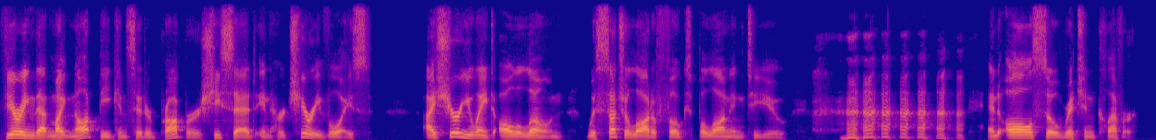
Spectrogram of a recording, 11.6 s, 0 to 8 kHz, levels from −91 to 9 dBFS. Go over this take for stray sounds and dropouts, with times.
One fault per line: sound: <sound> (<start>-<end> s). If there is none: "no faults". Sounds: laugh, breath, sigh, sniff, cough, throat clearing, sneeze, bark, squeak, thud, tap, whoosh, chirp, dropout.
sound: laugh (8.1-9.7 s)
